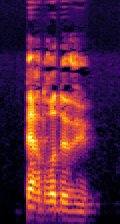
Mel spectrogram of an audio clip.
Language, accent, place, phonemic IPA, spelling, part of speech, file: French, France, Lyon, /pɛʁ.dʁə d(ə) vy/, perdre de vue, verb, LL-Q150 (fra)-perdre de vue.wav
- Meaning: 1. to lose sight of 2. to lose sight of, to lose touch with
